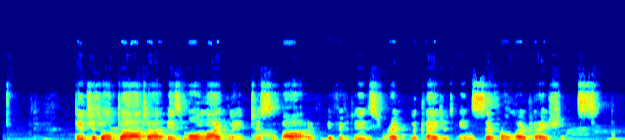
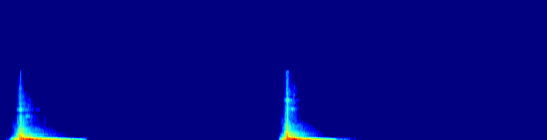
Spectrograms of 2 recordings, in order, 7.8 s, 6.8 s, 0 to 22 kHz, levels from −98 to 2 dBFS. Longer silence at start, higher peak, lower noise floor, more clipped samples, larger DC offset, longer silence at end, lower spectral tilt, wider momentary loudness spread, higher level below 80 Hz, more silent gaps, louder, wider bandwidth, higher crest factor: first, 0.95 s vs 0.15 s; about the same, -2 dBFS vs 0 dBFS; first, -58 dBFS vs -43 dBFS; neither; neither; second, 0.15 s vs 2.8 s; second, -4 dB/octave vs -11 dB/octave; about the same, 15 LU vs 17 LU; second, -68 dBFS vs -24 dBFS; second, none vs 1.09-3.40 s; about the same, -19 LUFS vs -20 LUFS; first, 9.4 kHz vs 2.6 kHz; about the same, 18 dB vs 22 dB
